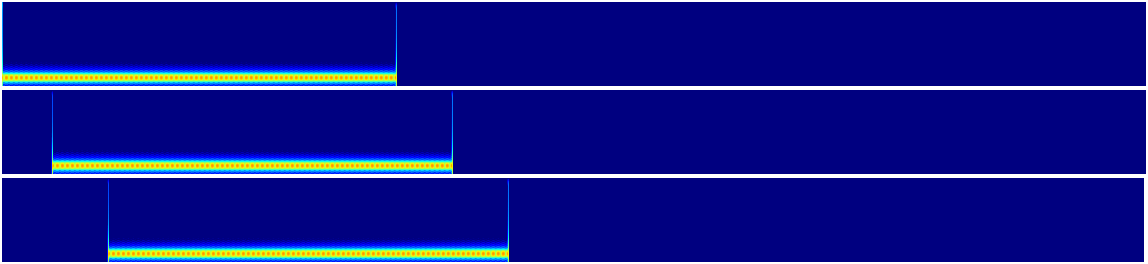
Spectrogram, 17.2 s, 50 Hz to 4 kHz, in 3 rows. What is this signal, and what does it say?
Ringback tone (North America), 440 + 480 Hz.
